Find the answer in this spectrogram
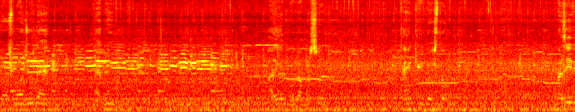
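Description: Steady low rumble of a car's engine and road noise inside the moving car's cabin.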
